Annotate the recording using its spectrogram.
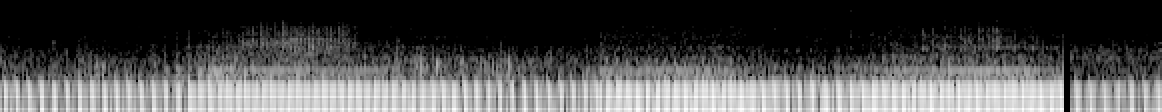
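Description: A small off-road vehicle's engine rumbles and chugs steadily close by.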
